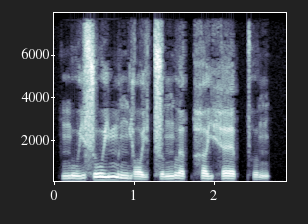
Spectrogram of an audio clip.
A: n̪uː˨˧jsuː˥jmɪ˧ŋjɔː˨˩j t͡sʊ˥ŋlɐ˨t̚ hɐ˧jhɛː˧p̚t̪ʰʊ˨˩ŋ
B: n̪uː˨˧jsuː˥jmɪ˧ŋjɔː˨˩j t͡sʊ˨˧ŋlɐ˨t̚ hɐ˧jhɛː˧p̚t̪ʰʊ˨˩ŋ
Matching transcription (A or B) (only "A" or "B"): B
